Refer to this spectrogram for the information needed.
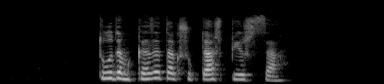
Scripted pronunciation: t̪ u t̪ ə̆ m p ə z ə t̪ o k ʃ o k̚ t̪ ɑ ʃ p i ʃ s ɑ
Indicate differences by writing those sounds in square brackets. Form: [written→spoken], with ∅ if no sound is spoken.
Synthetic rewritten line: t̪ u [t̪→d̪] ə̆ m [p→k] ə z ə t̪ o k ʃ [o→u] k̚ t̪ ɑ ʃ p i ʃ s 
